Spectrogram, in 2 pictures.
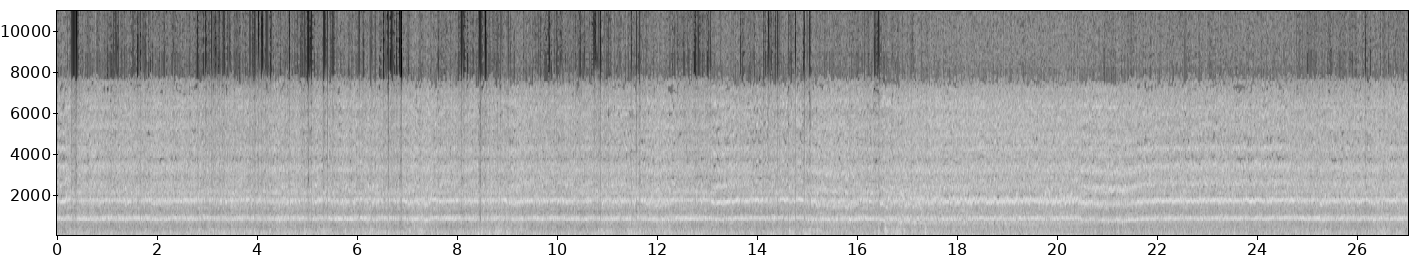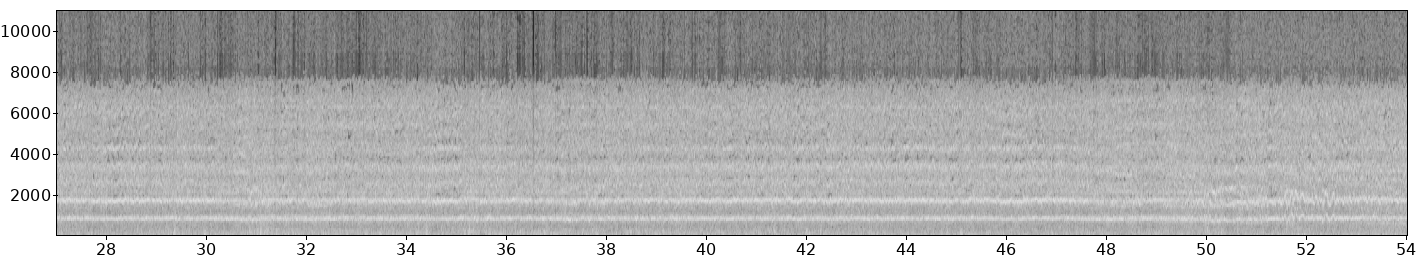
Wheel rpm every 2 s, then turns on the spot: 230, 230, 230, 230, 230, 230, 230, 230, 210, 190, 200, 230, 230, 230, 230, 230, 230, 230, 240, 230, 230, 230, 230, 230, 220, 210, 200.
none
